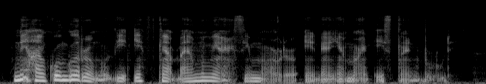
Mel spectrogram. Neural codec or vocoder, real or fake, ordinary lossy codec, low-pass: autoencoder, 22.05 kHz, a latent of 192 numbers a frame, VITS, trained on many speakers; fake; Opus, 64 kbps; 9.9 kHz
